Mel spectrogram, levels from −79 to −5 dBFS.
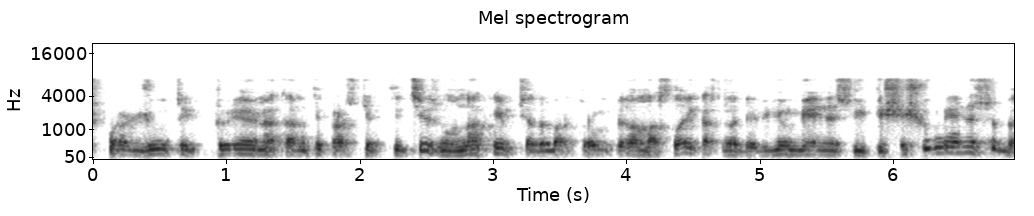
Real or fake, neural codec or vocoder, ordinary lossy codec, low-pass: fake; codec, 16 kHz, 16 kbps, FunCodec, trained on Chinese and English, 50 frames a second; MP3, 48 kbps; 7.2 kHz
